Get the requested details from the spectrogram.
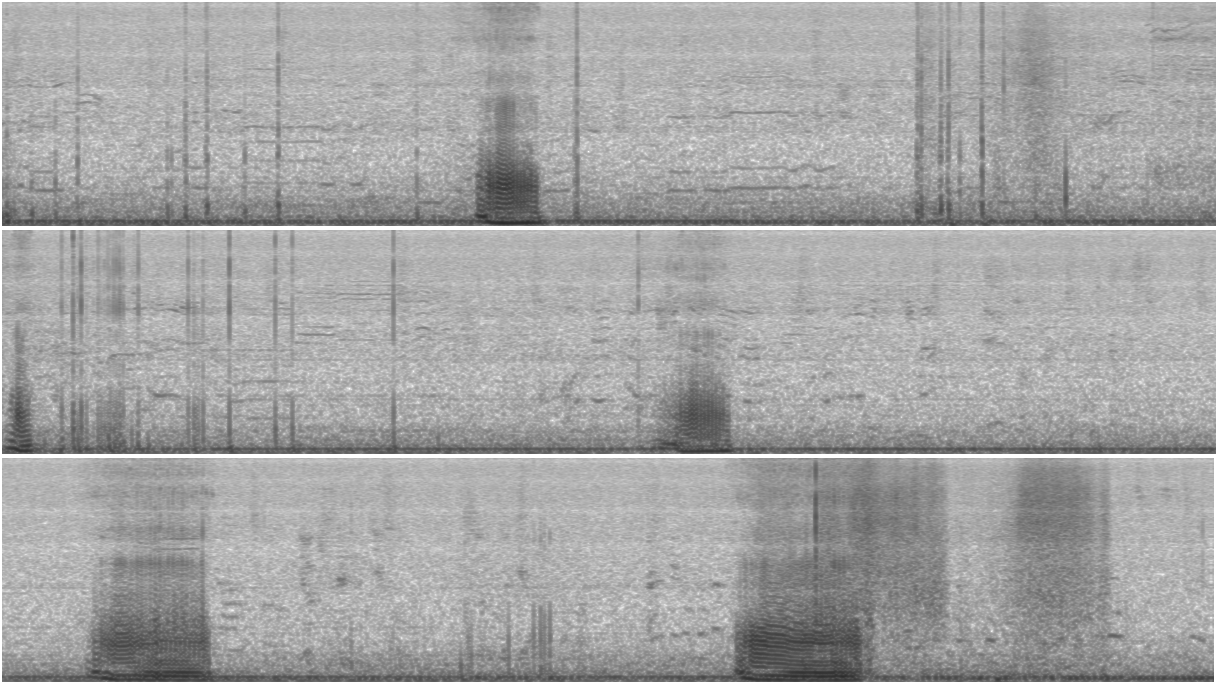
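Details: Shih Tzu dog, asleep and tired after an outing, snoring loudly in low rumbling bursts roughly every five seconds.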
